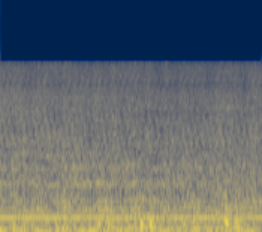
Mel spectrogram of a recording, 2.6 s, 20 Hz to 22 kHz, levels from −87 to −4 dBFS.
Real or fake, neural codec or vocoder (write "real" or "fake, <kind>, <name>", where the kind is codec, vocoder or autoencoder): fake, autoencoder, DAC-VAE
